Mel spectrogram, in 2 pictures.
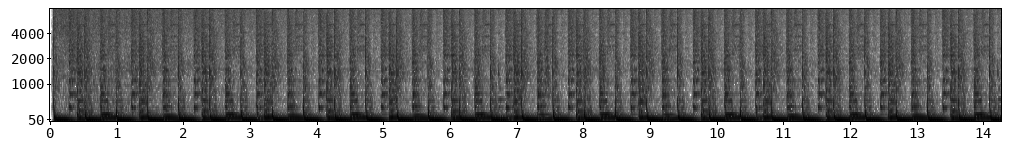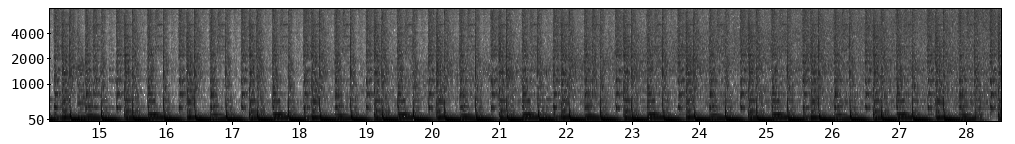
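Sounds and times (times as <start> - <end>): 
dj mix music: 0.0 - 28.5.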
